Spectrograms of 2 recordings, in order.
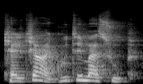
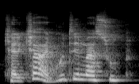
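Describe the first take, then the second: First: It is said in a big, deep voice. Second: It is said in a medium voice.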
